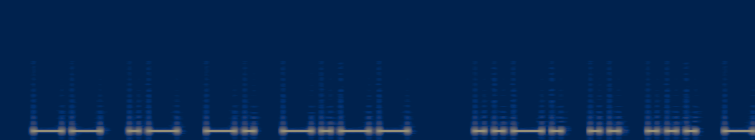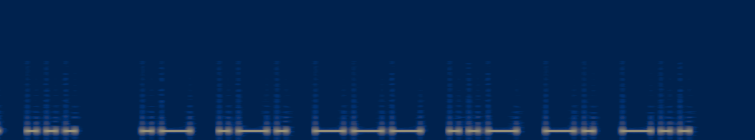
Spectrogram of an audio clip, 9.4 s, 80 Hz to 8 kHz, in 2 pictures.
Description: Morse code, heard as a keyed tone, about 20 wpm, 610 Hz. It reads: MANY FISTS AROUND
